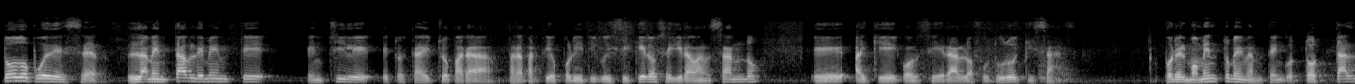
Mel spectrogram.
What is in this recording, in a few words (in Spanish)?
Cuña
